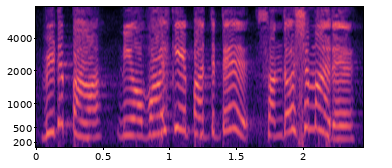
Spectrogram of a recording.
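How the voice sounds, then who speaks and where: A woman's voice: very high-pitched, animated, quick pace, pushed and bright, full character voice. A woman voicing a sorrowful, resigned middle-aged mother in a cartoon. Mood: mournful. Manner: mournful, resigned. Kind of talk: cartoon voice acting.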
